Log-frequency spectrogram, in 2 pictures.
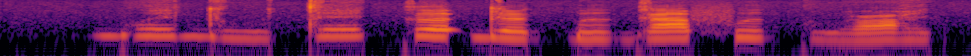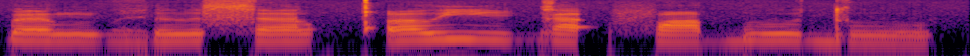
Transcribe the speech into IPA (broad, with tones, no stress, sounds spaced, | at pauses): ɡʷ ɛ̤˦ d ṳ˨ t ɛ̤˦ k ɐ˦ ʔ d œ˨ k͡p ɯ˨ ɡ a˦ f ɯ˦ k ṳ˨ ʕ ɛ̤˦ k͡p œ˨ ŋʷ ɛ̤˨ ɾ ɯ˨ s ɐ˨˦ l qʼ u˨˦ j i˨˦ ɡ a˨ ʔ f ɑ˨ ɓ u˦ d u˨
